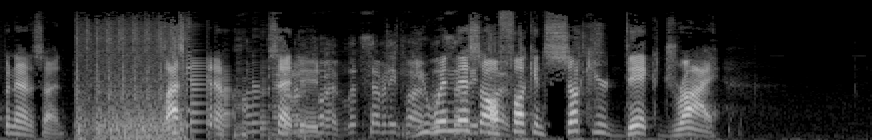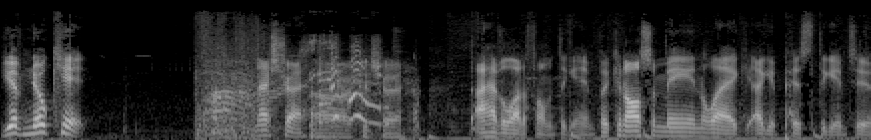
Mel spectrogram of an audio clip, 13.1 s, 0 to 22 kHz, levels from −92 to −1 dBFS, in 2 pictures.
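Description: From 1.41 to 2.69 s, the stream suffers repeated packet loss, the robotic-sound kind. Data arrives late or not at all again and again, and each hole is bridged by extending the last good sound. With roughly fifteen separate dropouts, the longest about 120 ms, a little over a third of that stretch is concealed material. The audio turns choppy, stuttering as fragments repeat and drop away before normal flow returns.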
